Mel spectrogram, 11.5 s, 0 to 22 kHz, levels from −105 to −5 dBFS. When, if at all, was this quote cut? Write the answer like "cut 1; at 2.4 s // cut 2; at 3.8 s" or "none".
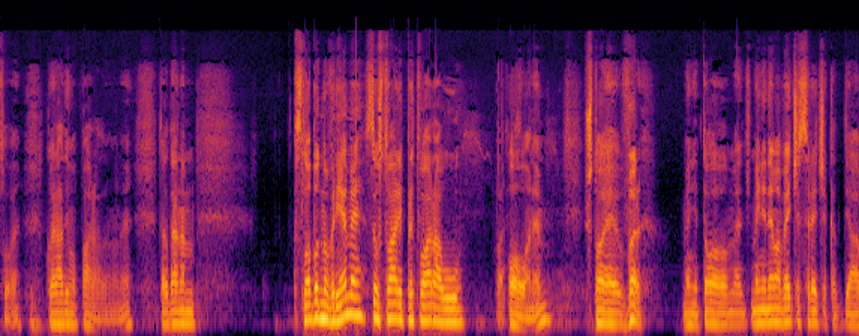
none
